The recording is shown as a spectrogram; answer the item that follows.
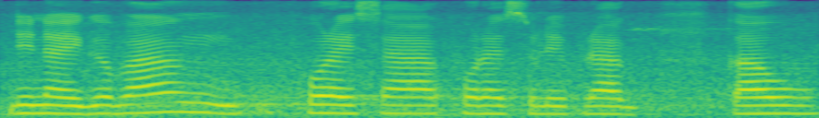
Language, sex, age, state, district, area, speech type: Bodo, female, 18-30, Assam, Chirang, urban, spontaneous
